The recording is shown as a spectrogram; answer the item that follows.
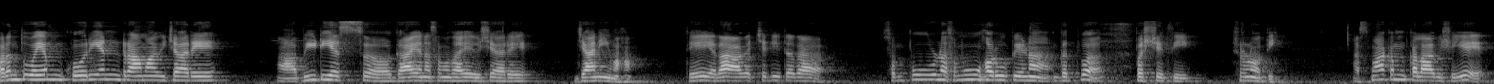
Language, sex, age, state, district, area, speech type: Sanskrit, male, 18-30, Karnataka, Vijayanagara, urban, spontaneous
